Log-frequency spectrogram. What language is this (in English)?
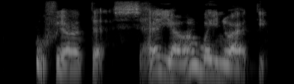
Kabyle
